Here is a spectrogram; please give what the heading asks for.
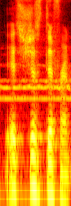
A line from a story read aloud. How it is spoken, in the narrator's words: I mumbled, regretting the decision to pursue this topic of discussion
